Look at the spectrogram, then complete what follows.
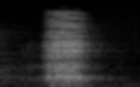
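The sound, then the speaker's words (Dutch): A single sharp sneeze, a loud, breathy burst of hissing noise lasting under half a second, with no one talking. “Gezondheid, het is altijd twee keer.”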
